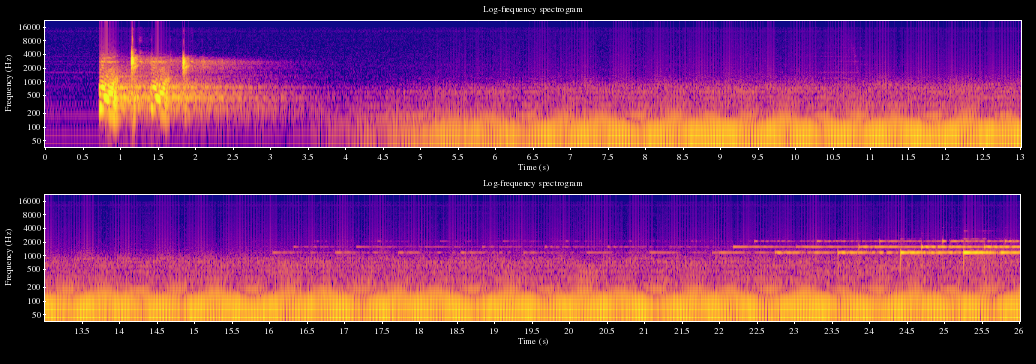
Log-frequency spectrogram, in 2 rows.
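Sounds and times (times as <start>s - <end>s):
deep synthesizer bass drone: 3.8s - 24.1s.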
